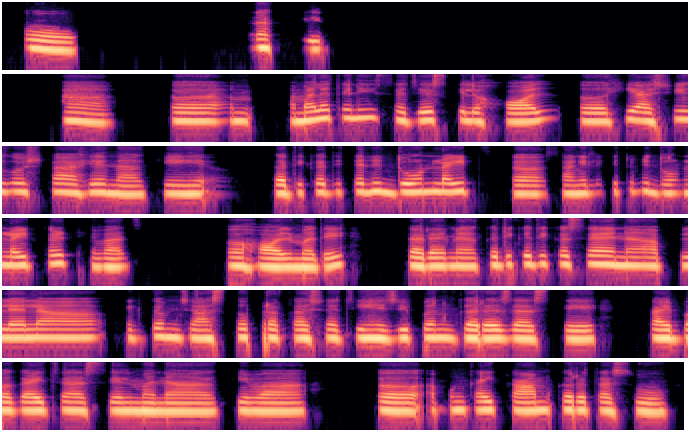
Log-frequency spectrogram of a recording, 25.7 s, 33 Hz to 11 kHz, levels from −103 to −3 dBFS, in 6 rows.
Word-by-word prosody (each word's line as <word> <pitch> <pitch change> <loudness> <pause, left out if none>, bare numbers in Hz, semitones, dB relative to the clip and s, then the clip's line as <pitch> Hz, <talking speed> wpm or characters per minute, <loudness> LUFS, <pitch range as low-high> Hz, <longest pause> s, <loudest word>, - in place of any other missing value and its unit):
हो. 190 -5 +4 1.1
नक्कीच. 205 -3 0 2.6
हां. 195 -4 0 0.4
अ, - - -2 0.7
आम्हाला 215 +5 +4
त्यानी 265 0 -1
सजेस्ट 215 -3 -2
केलं 210 -2 0 0.2
हॉल 195 +1 +3 0.2
अ, - - 0
ही 235 +5 -5
अशी 215 +3 -1
गोष्ट 230 0 -5
आहे 215 -1 +1
ना, 185 -2 +1
की 190 0 -1 0.5
कधी-कधी 210 +2 -1
त्यांनी 225 +1 +1
2 225 +1 +4
लाईट 225 0 +2 0.3
अ, - - -1 0.2
सांगितले 195 +1 -3
की - - -8
तुम्ही 230 0 -5
2 200 0 -4
लाईट 200 0 +3
तर 230 - +2
ठेवाच 175 -6 -2 0.6
अ, 195 - 0
हॉलमध्ये. 175 0 +4 0.4
कारण 185 -1 +3
अ, 185 - +2
कधी-कधी 215 +2 -1
कसं 220 +1 -1
आहे 220 -1 +5
ना, 195 -1 +2
आपल्याला 195 +1 +1 0.5
एकदम 195 +3 -1
जास्त 185 +1 -1
प्रकाशाची 185 -1 0
ह्याची 185 0 +3
पण 190 -1 +2
गरज 180 -1 +5
असते, 170 0 0 0.4
काय 185 -1 +6
बघायचं 180 0 +1
असेल 180 0 -2
म्हणा 170 -1 +3 0.3
किंवा 170 -1 +2 0.6
अ, - - +1 0.3
आपण 190 +1 -4
काही 190 -1 +2
काम 180 0 +2
करत 185 -2 +1
असू, 170 -1 -1
195 Hz, 130 wpm, -18 LUFS, 180-210 Hz, 2.6 s, काय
